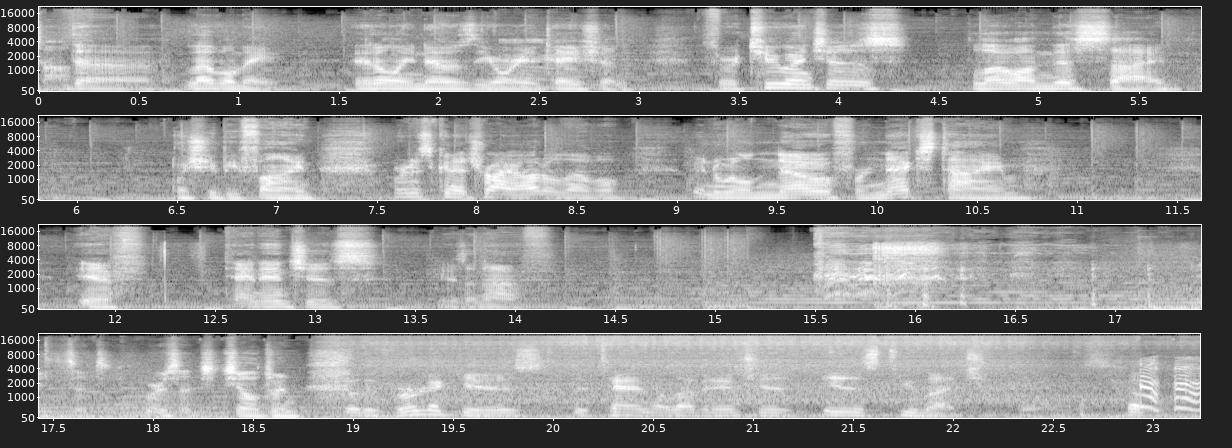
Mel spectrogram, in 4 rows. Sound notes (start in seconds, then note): 15.5 both laughing; 22.8 laughs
